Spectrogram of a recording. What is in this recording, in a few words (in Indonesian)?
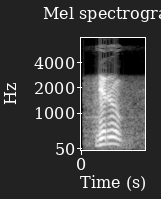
"jeruk", bahasa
